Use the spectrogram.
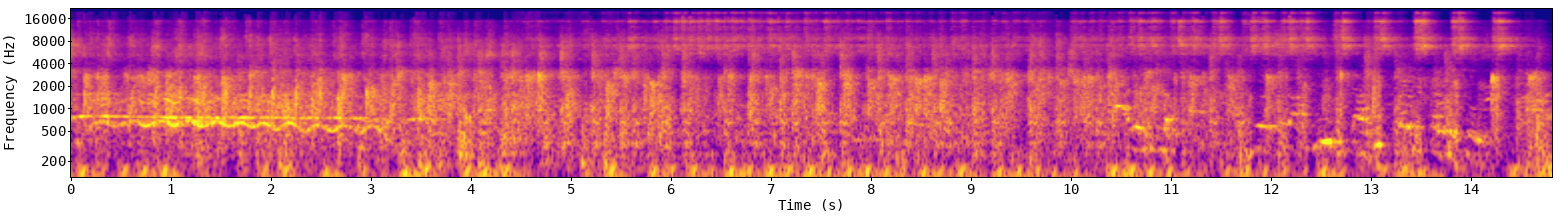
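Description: A church congregation stands and applauds the Lord, a dense, continuous patter of many hands clapping across the room, with voices mixed in.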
